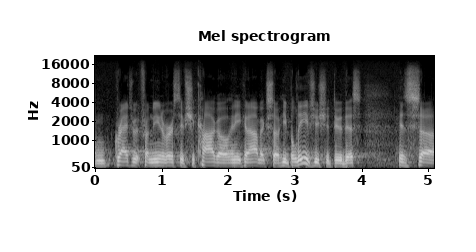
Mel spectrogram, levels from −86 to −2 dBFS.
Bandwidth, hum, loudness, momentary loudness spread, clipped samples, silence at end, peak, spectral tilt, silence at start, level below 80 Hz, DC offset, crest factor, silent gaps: 18.5 kHz; none; -25 LUFS; 6 LU; under 0.1%; 0 s; -8 dBFS; -5 dB/octave; 0 s; -58 dBFS; under 0.1%; 16 dB; none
